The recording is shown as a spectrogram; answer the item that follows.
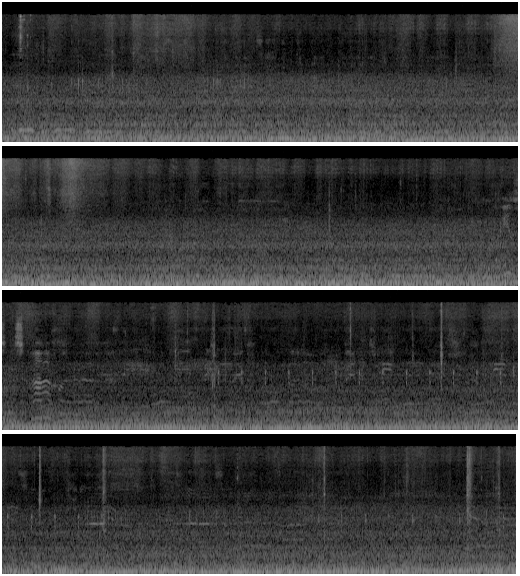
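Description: Car driving slowly, heard from inside the cabin: a steady low engine and road rumble.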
